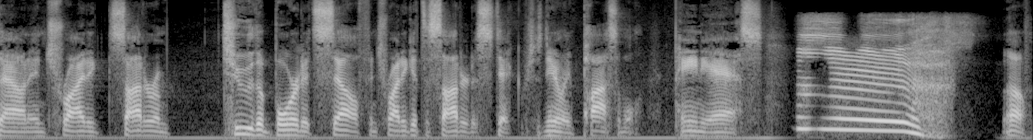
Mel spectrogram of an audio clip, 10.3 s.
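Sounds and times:
speech: 0:00.0 - 0:10.3
person yawning: 0:08.0 - 0:09.8.

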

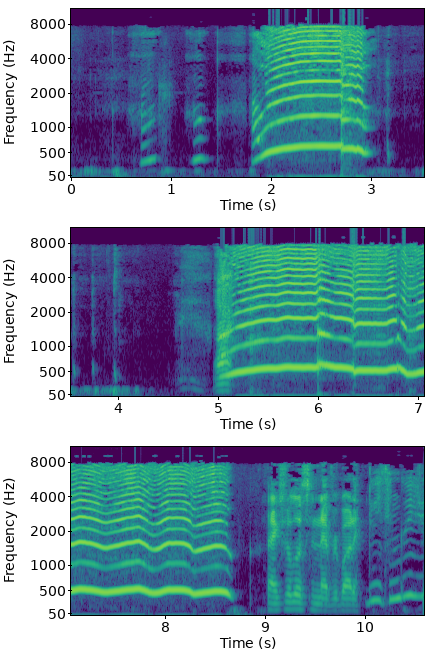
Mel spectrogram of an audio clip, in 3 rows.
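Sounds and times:
speech: 0:00.7 - 0:02.1, 0:09.1 - 0:10.5
child imitating a howl: 0:01.8 - 0:03.1, 0:05.0 - 0:08.7.

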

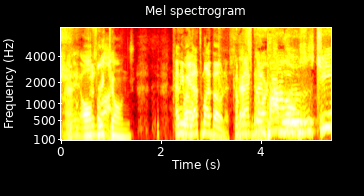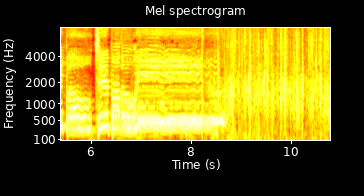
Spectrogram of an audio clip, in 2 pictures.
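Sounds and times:
speech: 0:00.1 - 0:07.7
hand clapping: 0:08.2 - 0:10.7.

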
